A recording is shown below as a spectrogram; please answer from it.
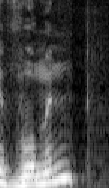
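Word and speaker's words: women: Pronunciation अलग रहता है, इसको बोलोगे वुमन, इसको कहोगे विमेन, ध्यान रखिएगा।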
